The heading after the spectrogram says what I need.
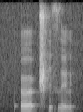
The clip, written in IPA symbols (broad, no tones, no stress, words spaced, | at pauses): ʔœːʔʈ͡ʂʰiθðel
